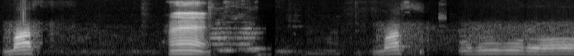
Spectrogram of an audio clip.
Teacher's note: এটা সিন সিন, তাহলে উচ্চারণে আরেকটু স্পষ্ট সিন করেন, অনেকটা শিনের মতো হচ্ছে আপনার।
